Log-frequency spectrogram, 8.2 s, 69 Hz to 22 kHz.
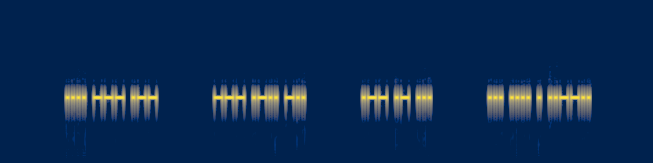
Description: Morse code, heard as a keyed tone, about 36 wpm, 700 Hz. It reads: HOW OLD WAS SHE?
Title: 3x Word-Spacing - Sentences from Top 200 Words - 35wpm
